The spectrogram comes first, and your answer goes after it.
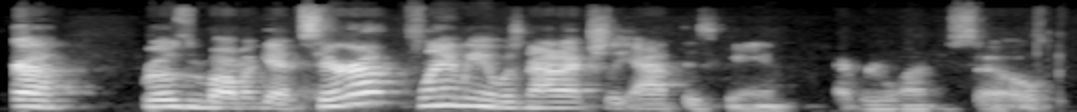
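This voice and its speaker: A woman's voice: medium pitch, big pitch swings, quick pace, pushed and bright. A woman co-hosting a podcast, giving casual, conversational soccer analysis. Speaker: podcast co-host.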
